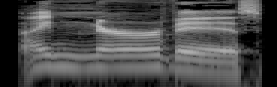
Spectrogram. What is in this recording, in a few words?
saying i nervous funny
